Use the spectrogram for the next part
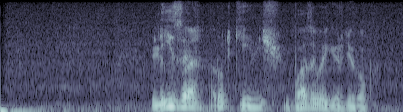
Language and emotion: Russian, neutral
